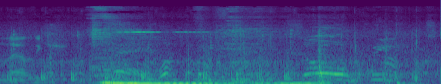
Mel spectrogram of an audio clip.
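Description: A smoke bomb bursts with a deep, heavy whoosh.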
